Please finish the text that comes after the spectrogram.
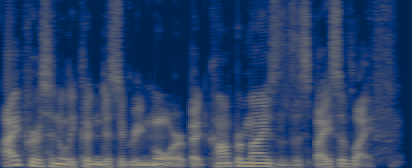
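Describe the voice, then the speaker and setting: A man's voice: medium pitch, fast talker, close to an everyday voice. A man playing an eccentric, eager, scatterbrained office worker in a comedic video game, rambling earnestly about absurd things. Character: eccentric, eager, scatterbrained male office colleague, cheerfully odd.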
